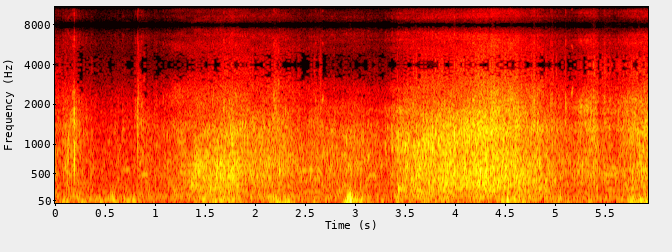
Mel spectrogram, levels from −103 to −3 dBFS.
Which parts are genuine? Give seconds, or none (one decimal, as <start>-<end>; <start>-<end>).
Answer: 0.0-5.9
